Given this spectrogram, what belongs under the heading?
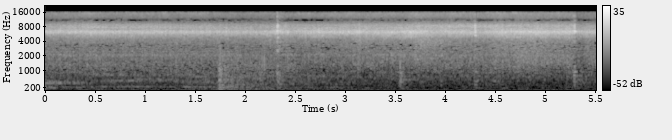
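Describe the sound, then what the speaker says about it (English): Vegetables with cumin powder sautéing in a pan, a steady bright sizzle with occasional clicks of stirring, close and continuous with no talk. "Go on sauteing for another couple of minutes."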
